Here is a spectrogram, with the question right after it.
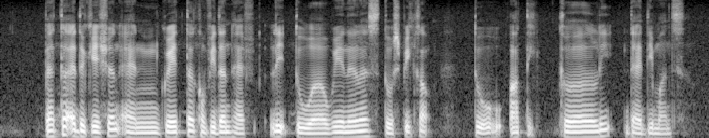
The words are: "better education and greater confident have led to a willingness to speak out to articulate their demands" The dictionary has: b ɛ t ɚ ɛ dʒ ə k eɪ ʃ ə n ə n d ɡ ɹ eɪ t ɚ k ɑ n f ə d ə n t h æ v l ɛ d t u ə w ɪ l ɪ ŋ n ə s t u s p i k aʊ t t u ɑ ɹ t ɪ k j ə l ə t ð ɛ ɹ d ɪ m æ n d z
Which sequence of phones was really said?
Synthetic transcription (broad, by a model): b ɛ t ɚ ɛ dʒ ə k eɪ ʃ ə n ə n ɡ ɹ eɪ t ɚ k ɑ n f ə d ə n h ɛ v l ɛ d t u ə w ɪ n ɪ n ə s t u s p i k aʊ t t u ɑ t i k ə l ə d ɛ d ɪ m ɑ n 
